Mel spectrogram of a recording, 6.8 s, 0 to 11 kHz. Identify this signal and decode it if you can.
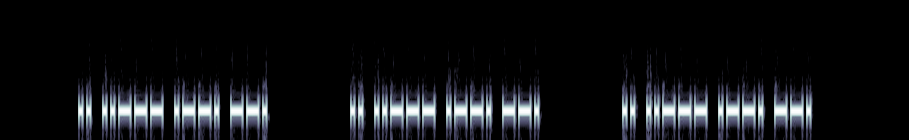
Morse code, heard as a keyed tone, about 40 wpm, 700 Hz. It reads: I2PG I2PG I2PG
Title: DXCC-100 Call Signs - 4 Characters - Repeated 3x - 40wpm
